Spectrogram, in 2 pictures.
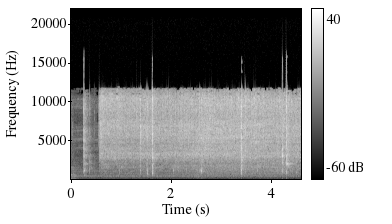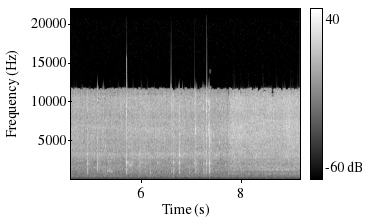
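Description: Ground onion, ginger and garlic paste hitting hot oil in a stainless steel pan and sizzling steadily, starting about half a second in. A spoon clicks and scrapes against the metal mixer jar and pan as the paste is scraped out and stirred.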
